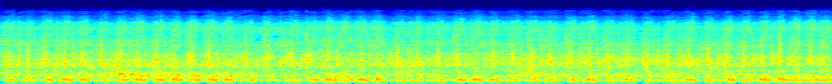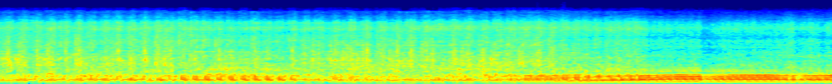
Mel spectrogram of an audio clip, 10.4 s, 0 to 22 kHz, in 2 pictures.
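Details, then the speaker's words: 1981 Honda CB750 K1 four on test ride, partly on choke: uneven choppy note hesitating and stuttering as revs climb; owner suspects intake vacuum leaks and carbs out of sync. "it's bog and it's stuttering it's just not running right so I'm guessing there's some vacuum leaks and probably carbs are out of sync"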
